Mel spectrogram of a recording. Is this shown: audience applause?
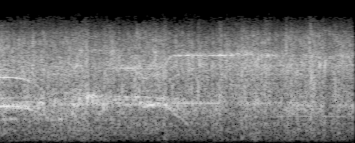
yes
